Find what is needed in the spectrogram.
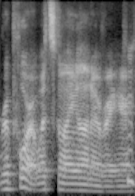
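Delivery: commanding, authoritative, in-charge tone. A tabletop player speaks in character, authoritative voice. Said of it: "I say in a kind of an authoritative voice".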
